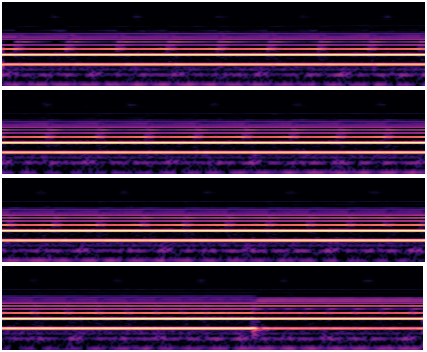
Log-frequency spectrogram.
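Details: Loud steady buzzing drone with rapid regular knocking pulses, about four a second, of an MRI scanner checking a left leg fracture from a work accident about five months earlier.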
